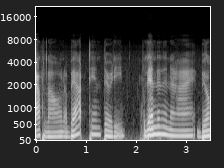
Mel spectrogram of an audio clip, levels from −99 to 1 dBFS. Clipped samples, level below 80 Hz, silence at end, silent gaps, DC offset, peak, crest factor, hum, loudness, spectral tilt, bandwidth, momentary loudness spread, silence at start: under 0.1%; -34 dBFS; 0 s; none; under 0.1%; -2 dBFS; 16 dB; none; -19 LUFS; -9 dB/octave; 7.4 kHz; 10 LU; 0 s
